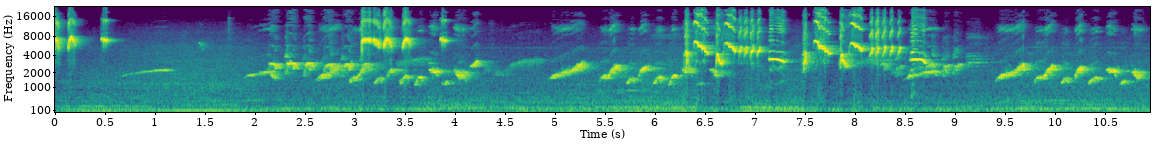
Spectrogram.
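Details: Captive orange-headed thrush (Geokichla citrina) recorded as a song model for training birds sings rich, varied phrases of rapid, slurred whistles and chattering notes, high-pitched and almost unbroken, with a faint background hum.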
